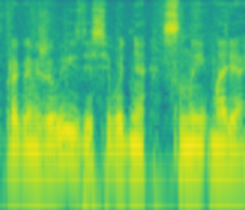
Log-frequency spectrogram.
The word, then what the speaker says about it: Сны-Моря: Здесь сегодня «Сны моря». Не путайте ударения, пожалуйста. Название пишется через дефис. По правилам русского языка, мне кажется, легко догадаться, что ударение ставится на букву «Я».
